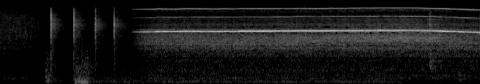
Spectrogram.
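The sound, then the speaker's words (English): Four quick sharp clicks, then a loud, steady rushing hiss with a thin high whistling tone as a kettle is boiled, continuing unbroken to the end with no voices. “Right, so if we cut here, I'll go and boil the kettle and do that bit.”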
